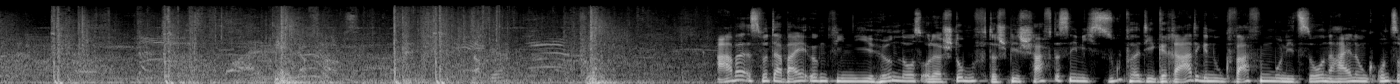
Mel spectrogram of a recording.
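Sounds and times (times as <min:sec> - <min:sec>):
continuous video game soundscape: 0:00.0 - 0:10.6
speech: 0:07.2 - 0:13.9.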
